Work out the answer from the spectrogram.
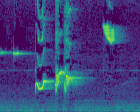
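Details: Orange-banded thrush in full, vigorous song, used as a master recording for training and as therapy for birds that have stopped singing. A few short phrases: a rising whistled note, then quick bright slurred notes and a high thin whistle, over faint background hiss.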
